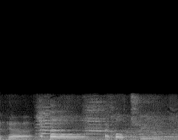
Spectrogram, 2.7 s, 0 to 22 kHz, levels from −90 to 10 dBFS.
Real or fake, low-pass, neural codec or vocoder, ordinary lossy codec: fake; 7.2 kHz; codec, 16 kHz in and 24 kHz out, 2.2 kbps, FireRedTTS-2 codec; none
